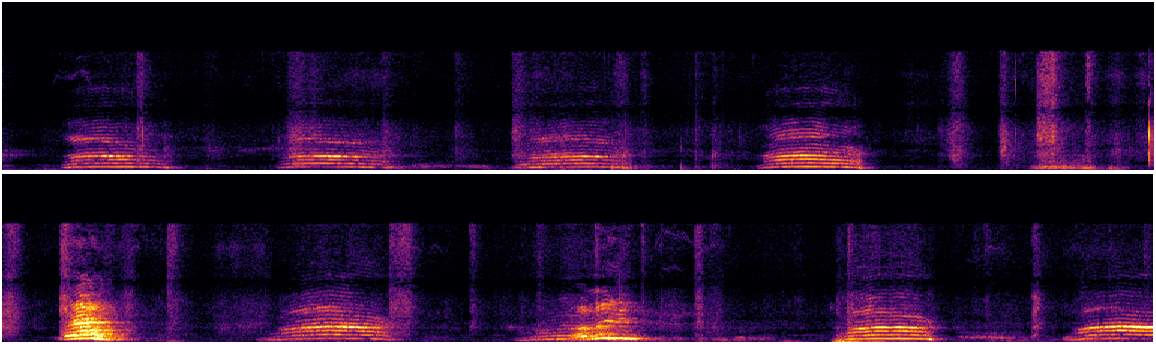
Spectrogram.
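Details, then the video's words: Stray kitten brought home and fed milk meows persistently, about a dozen tonal arched cries at irregular intervals of one to two seconds, some harsher and louder, with occasional knocks and handling noise. "બિલાડી નુ બચુ આયુ રખડતુ ભખડતુ અમે તેને સેવા કરી દૂધ પાયુ"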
